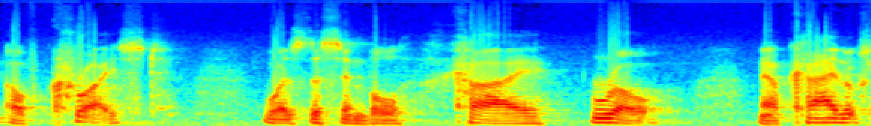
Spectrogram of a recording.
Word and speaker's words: chi: ages the abbreviation of christ was the symbol kai ro now kai looks like an x and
